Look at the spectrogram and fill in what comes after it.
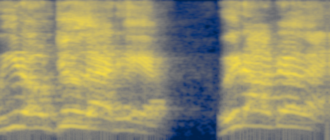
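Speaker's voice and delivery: shrill, high, loud top-of-lungs screaming rant. Retelling what a doctor said on the phone: imitating someone screaming. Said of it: "He was screaming at the top of his lungs".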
